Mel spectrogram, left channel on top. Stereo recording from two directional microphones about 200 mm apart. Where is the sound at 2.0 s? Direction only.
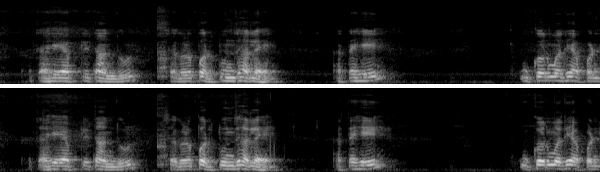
65° right (ahead or behind).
